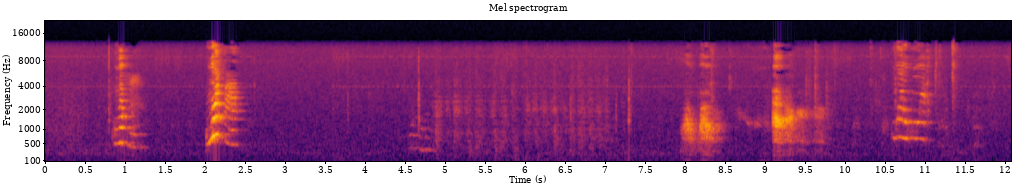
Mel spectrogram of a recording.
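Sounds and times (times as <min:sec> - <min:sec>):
animal barking: 0:07.9 - 0:08.5, 0:09.1 - 0:09.8.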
